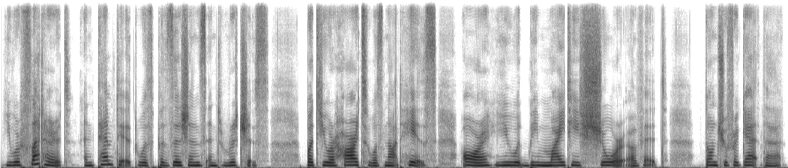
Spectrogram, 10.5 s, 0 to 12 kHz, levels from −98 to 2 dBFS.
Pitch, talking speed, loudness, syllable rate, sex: 215 Hz, 155 wpm, -19 LUFS, 4.1 syllables/s, female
